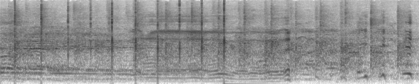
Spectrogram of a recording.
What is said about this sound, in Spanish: Ahora sí, aplausos. Perdón.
